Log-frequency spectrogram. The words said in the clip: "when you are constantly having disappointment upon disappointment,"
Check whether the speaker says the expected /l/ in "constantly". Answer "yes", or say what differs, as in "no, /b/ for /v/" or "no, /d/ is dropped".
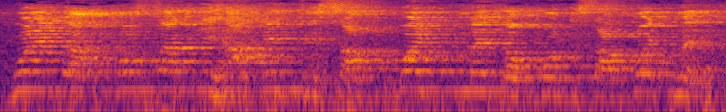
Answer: yes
